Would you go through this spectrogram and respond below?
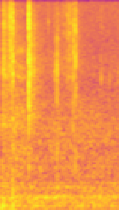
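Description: Tarot cards being shuffled by hand, quiet riffling and soft snapping bursts in a loose irregular rhythm, close but faint, with no talking.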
